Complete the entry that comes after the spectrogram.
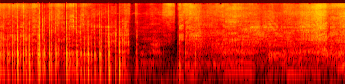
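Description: Fingernails scratch quickly along the printed side of a large, hollow white cardboard Nike shoe box, making a rapid series of dry, scraping strokes. After a brief pause, the box is held upright by its lid, and the scratching gives way to a quieter, steady rustling hiss.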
